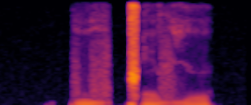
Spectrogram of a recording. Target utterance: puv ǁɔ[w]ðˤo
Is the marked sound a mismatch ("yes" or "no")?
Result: yes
